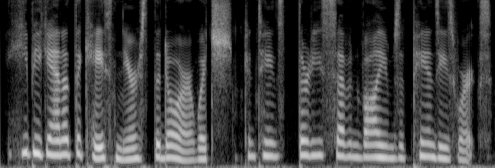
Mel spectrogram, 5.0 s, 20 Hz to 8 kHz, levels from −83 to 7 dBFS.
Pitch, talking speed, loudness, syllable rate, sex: 220 Hz, 195 wpm, -17 LUFS, 5.4 syllables/s, female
